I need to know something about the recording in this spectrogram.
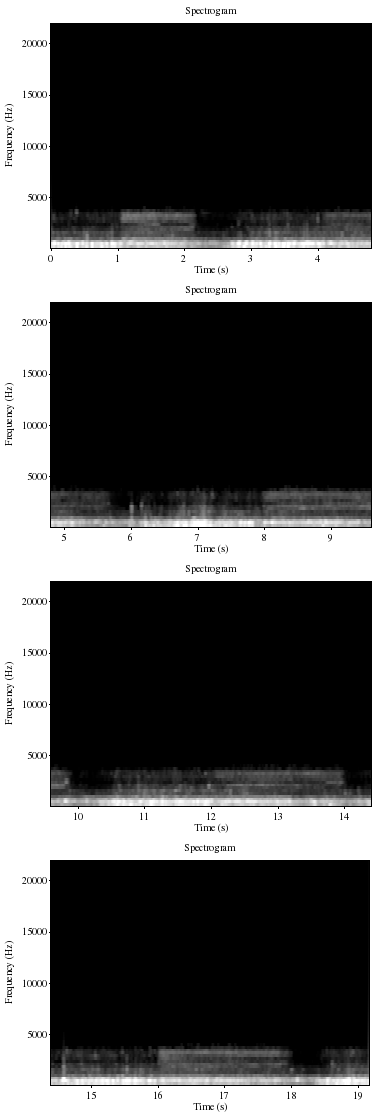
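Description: A scuba diver breathes in slowly through a regulator, with a hissing rasp.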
